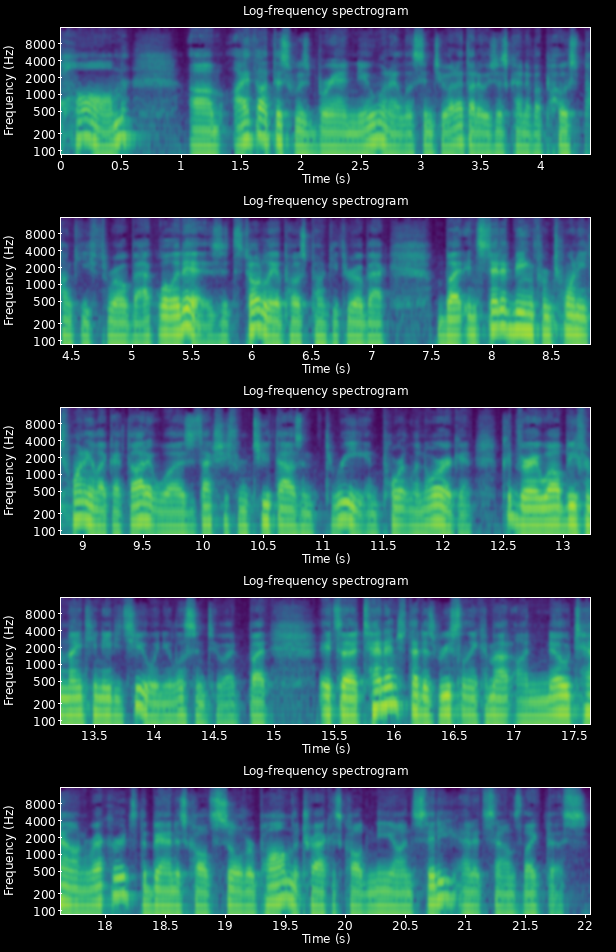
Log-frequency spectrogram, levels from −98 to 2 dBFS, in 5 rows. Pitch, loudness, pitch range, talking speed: 125 Hz, -23 LUFS, 110-140 Hz, 255 wpm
